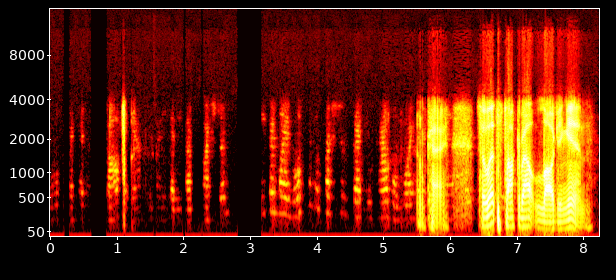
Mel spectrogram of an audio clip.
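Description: A man speaks calmly through a microphone on an online call.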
